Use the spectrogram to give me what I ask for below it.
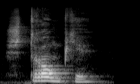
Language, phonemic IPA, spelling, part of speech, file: Dutch, /ˈstrompjə/, stroompje, noun, Nl-stroompje.ogg
- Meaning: diminutive of stroom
